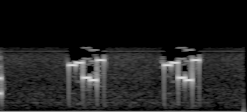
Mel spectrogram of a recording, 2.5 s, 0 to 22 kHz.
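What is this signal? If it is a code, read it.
Five-tone selective call (ZVEI), heard as quick runs of five tones, tones of about 70 ms. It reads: 89320 89320
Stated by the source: ZVEI five-tone selective call received by SDR.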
